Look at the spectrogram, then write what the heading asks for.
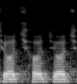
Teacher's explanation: उसके अलावा च वर्ग की अगर हम बात करें, च वर्ग तालु से इस्तेमाल होता है, तालु से। च छ ज, जीभ को हम क्या करते हैं? अपने तालु में सटा करके बोलते हैं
